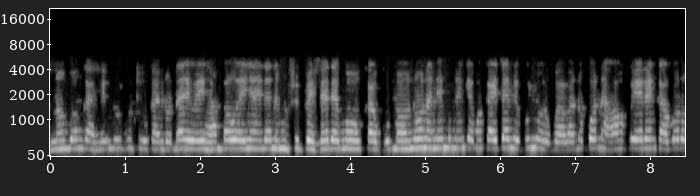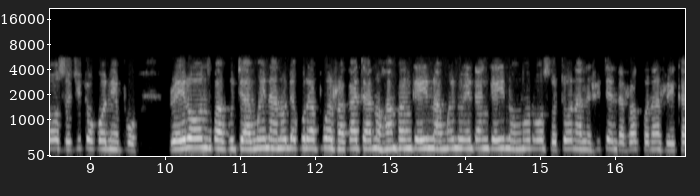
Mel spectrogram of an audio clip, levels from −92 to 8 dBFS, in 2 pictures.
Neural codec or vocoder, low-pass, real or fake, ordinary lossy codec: none; 5.4 kHz; real; Opus, 16 kbps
